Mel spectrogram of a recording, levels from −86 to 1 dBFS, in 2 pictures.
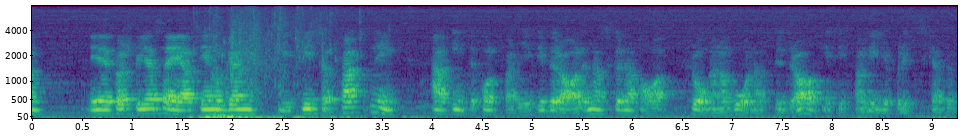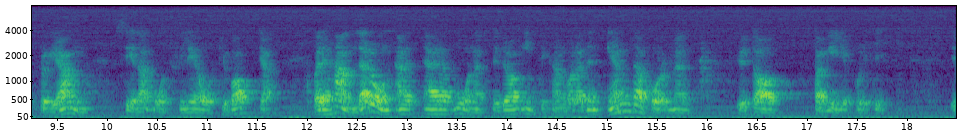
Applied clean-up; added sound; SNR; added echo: none; Bathtub (filling or washing) / Water / Splash, splatter; 1 dB; reverberation time 0.2 s.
